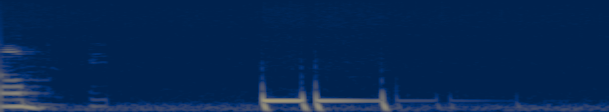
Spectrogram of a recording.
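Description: A short steady electronic beep: one low tone about a second in, lasting about half a second, broken by clicks, followed by a fainter brief trace of the same tone.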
